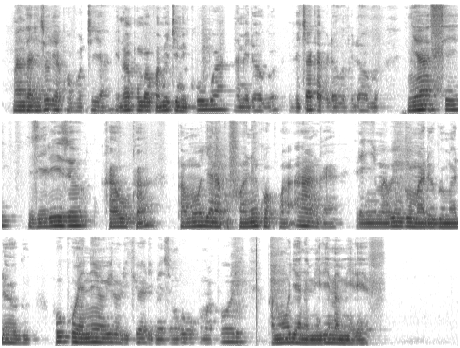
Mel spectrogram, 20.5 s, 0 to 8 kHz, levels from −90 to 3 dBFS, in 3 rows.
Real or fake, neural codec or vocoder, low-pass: real; none; 7.2 kHz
